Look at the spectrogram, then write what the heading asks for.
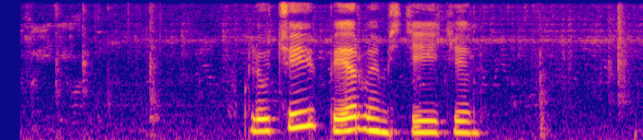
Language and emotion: Russian, sad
